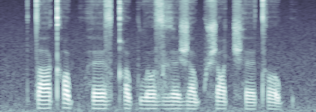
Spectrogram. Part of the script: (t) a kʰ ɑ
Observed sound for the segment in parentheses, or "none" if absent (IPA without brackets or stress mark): t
